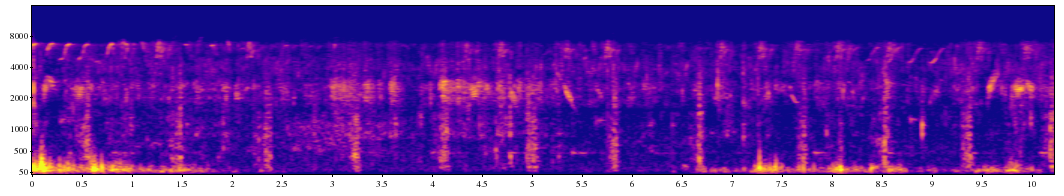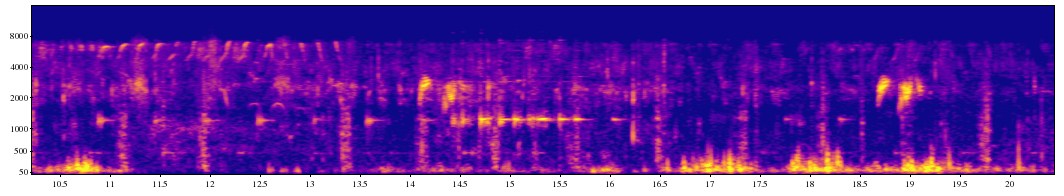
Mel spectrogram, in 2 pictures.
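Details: Camel in the Thar, recorded while chewing: deep rumbling grunts swell in bursts near the start and again around seven, eleven and eighteen seconds, over constant wet chewing clicks and a steady hiss of background noise.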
